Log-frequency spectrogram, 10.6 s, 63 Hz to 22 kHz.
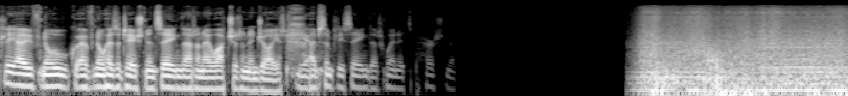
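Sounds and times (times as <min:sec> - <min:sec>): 
speech: 0:00.0 - 0:05.2
boat pounding across choppy ocean waves: 0:07.9 - 0:10.5
wind buffeting the microphone: 0:08.0 - 0:10.5.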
